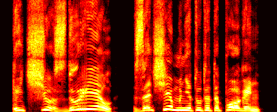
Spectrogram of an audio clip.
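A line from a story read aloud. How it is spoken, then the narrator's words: Yelling, village elder. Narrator (Russian): завопил староста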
